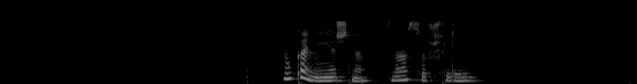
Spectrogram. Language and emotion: Russian, sad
